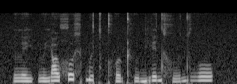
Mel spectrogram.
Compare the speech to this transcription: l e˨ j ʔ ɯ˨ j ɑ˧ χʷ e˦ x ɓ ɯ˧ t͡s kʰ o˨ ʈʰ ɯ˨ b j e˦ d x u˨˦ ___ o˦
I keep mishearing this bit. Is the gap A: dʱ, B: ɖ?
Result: A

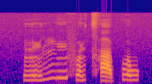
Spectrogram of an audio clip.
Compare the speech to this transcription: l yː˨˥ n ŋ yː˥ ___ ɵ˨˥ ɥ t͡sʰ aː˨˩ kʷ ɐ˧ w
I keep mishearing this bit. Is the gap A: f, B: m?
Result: A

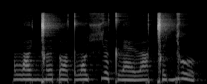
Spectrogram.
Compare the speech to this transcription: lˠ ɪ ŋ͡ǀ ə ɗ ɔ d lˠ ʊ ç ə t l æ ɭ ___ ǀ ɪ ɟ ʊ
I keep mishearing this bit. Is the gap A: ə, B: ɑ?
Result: B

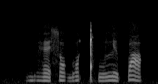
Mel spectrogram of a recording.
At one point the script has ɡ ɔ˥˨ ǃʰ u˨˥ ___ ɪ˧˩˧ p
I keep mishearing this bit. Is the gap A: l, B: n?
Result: A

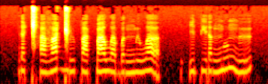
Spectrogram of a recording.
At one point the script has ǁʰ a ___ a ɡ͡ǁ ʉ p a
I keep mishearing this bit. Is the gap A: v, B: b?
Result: A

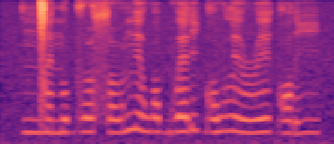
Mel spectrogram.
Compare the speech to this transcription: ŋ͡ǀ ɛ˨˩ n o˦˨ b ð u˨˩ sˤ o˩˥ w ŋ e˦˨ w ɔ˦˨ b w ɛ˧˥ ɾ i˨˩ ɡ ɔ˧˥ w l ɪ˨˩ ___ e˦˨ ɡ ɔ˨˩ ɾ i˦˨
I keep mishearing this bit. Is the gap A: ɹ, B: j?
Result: A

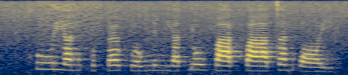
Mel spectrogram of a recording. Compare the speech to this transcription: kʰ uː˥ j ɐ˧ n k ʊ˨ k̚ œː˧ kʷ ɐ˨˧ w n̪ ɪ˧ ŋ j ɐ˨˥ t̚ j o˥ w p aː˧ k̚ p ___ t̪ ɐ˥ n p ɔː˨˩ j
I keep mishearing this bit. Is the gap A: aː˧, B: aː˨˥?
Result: A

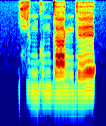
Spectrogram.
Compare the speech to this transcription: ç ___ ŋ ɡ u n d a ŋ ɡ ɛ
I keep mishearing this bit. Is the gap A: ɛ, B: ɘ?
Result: B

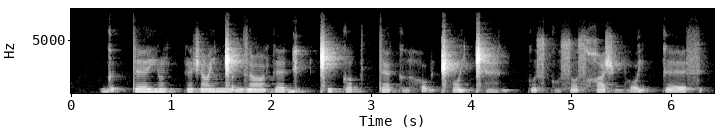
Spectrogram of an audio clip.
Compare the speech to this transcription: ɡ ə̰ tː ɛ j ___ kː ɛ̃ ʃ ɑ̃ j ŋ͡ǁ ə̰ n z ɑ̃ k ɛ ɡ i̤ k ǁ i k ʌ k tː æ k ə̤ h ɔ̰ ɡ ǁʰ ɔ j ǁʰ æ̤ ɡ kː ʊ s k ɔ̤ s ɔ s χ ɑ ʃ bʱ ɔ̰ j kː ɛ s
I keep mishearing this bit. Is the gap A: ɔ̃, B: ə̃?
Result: B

